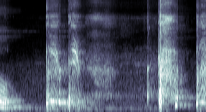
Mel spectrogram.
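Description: A man clearing his throat and coughing, with the loudest cough, short and harsh, about three seconds in.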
